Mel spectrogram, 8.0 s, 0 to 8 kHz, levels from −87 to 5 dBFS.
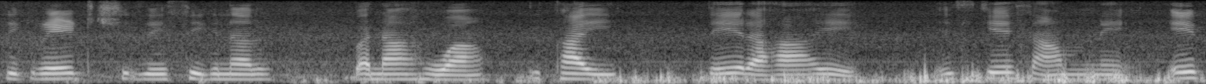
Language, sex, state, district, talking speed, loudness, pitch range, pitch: Hindi, female, Madhya Pradesh, Dhar, 90 wpm, -18 LUFS, 170-190 Hz, 180 Hz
